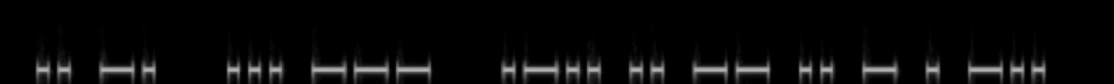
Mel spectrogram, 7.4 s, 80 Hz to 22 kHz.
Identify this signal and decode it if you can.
Morse code, heard as a keyed tone, about 17 wpm, 700 Hz. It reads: IN SO LIMITED
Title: Sentences from Top 1000 Words - Review Part 6 - 17wpm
